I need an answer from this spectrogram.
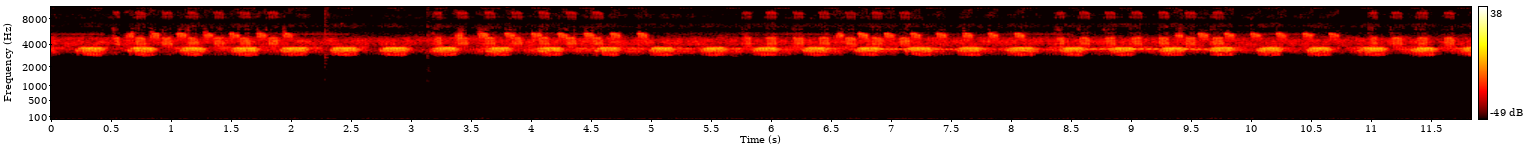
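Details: Autumn chorus of crickets and other insects: a steady, high, shrill trill with pulsed chirps swelling about twice a second, a dense ringing layer over quiet background.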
